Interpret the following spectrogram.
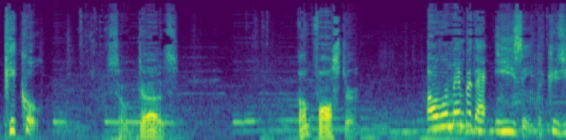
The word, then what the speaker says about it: Foster: so it does i'm foster i'll remember that easy because your name rhymes with fossil and you're old thanks kid what's wrong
